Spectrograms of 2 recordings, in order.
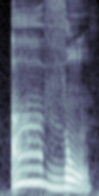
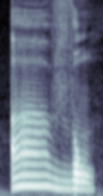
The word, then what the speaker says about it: avons: Then, nous avons, final s, not pronounced, avons, okay, and then we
